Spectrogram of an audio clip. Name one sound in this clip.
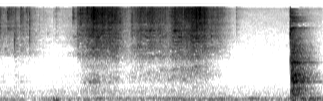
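Dry flakes rustle as they pour into a metal jar.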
